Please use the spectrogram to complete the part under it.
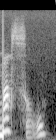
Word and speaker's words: muscle: In muscle, SC is S.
